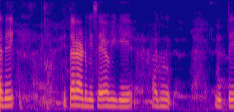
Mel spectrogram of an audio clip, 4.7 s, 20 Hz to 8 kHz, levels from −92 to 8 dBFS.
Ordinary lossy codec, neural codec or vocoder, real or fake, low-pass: none; codec, 16 kHz, 4 kbps, FunCodec, trained on LibriTTS, 50 frames a second; fake; none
